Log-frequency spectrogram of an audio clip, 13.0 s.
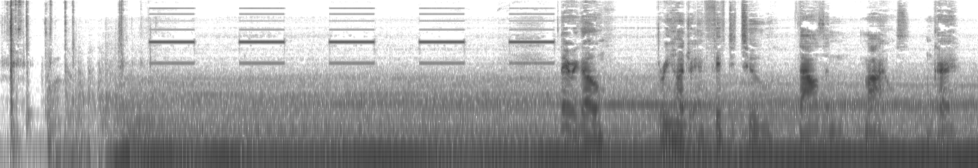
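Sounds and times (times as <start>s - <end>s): car engine starting and idling: 0.0s - 13.0s
dashboard warning chime: 4.4s - 5.0s, 6.8s - 7.5s.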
